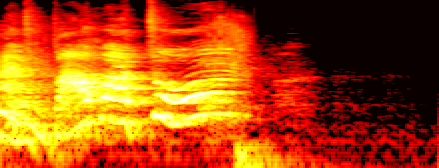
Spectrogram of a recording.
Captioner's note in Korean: 인형 찢어지는 소리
